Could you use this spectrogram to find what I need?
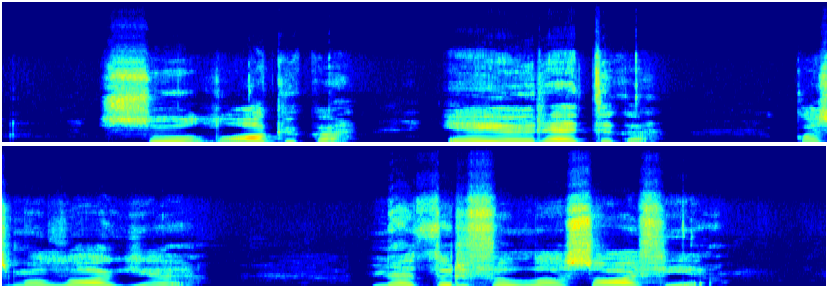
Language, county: Lithuanian, Vilnius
